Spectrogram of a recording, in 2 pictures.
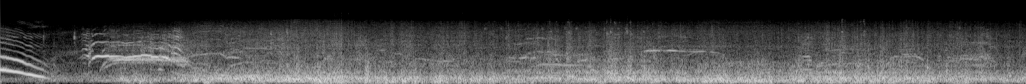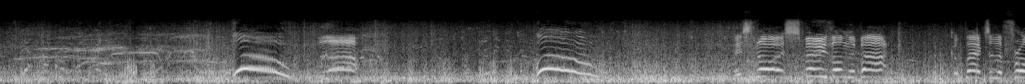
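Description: Riders scream and whoop with excitement.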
